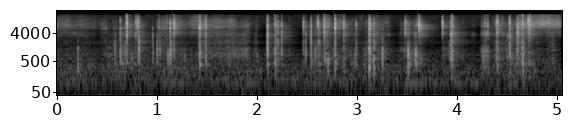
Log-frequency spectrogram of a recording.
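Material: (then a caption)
Plastic. A long black and red plastic wrapper from a Pepe liquorice stick is bent and crinkled with the fingers. It gives bright, crackly crinkles in quick irregular bursts, each sharp snap dying away at once over a faint steady hiss.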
